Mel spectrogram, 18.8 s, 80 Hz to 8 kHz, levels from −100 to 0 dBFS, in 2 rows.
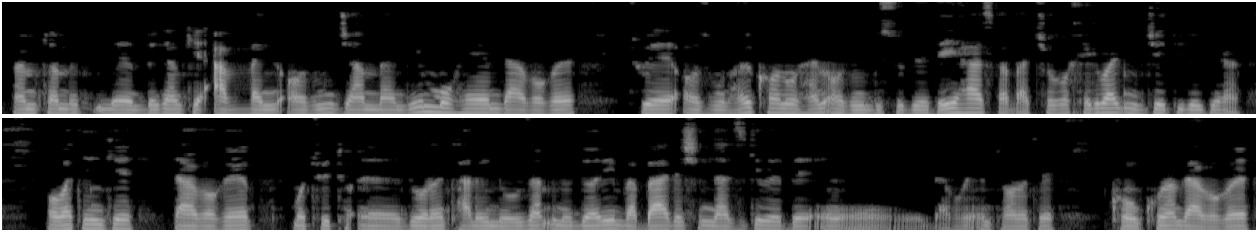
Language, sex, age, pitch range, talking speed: Persian, male, 30-49, 105-120 Hz, 145 wpm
